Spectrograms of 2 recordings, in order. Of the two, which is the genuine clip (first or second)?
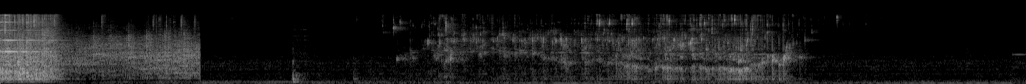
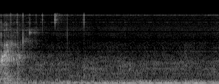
first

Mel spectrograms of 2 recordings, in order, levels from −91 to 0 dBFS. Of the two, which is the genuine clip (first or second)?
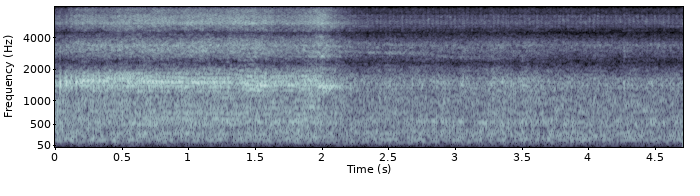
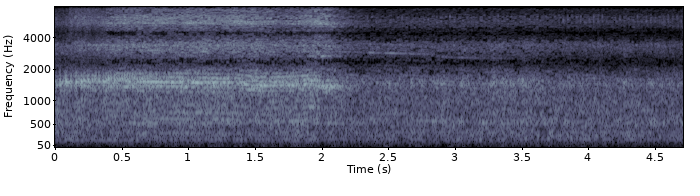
second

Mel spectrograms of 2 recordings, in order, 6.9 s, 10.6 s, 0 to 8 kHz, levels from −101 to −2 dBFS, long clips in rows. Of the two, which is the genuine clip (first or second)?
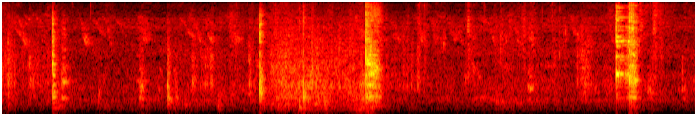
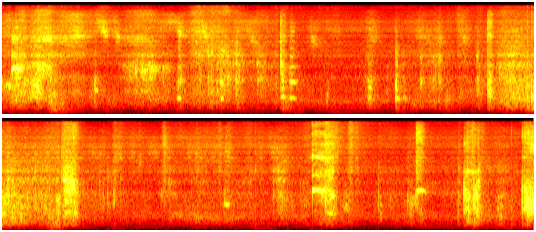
first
